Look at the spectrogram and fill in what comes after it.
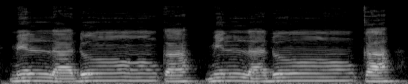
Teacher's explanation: Yang dimaksud dengan 2 huruf itu ialah huruf lam sama huruf ro, maka sama sekali tidak didengungkan dan huruf nun mati tersebut tidak dibaca. Lalu yang dibaca adalah huruf setelahnya dan ditasdidkan. · Oke, itulah tadi nun mati bertemu sama la, berarti huruf nunnya tidak dibaca, lalu la-nya ditasdidkan. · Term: idgham bila guna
